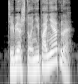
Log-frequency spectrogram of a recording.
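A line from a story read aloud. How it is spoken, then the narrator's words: Irritated shout. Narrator (Russian): Раздраженно крикнул в его сторону Кощей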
